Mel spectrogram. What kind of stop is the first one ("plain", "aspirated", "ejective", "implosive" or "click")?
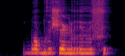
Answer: plain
